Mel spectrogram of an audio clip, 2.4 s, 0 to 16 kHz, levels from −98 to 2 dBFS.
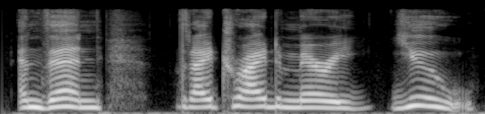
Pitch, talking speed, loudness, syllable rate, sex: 225 Hz, 150 wpm, -17 LUFS, 5.1 syllables/s, female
